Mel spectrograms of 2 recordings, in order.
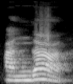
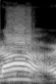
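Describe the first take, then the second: First: It is said as a nasal 'anga' sound. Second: It is said as a flapped 'ra' sound. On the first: The speaker calls it right. "ये है अंगा" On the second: The speaker calls it wrong. "बच्चे उसको कैसे पढ़ते हैं? ड़ा पढ़ते हैं, जबकि ये ड़ा नहीं है"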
